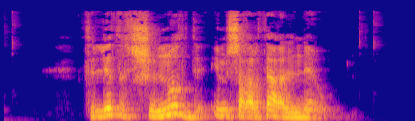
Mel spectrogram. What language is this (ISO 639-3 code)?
kab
